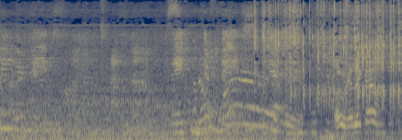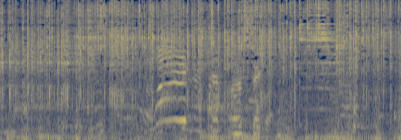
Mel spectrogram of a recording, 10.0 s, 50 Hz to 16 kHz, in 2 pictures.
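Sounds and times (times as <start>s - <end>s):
candies rattling into plastic cup: 3.2s - 10.0s.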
